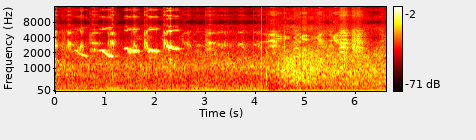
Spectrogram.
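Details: Red-crested finch (Coryphospingus cucullatus) gives quick, thin, high chirps and short sweeping notes for a few seconds, then fades into a steady insect-like hiss.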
